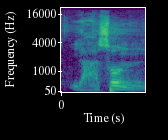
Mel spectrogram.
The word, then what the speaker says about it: 야손: 그대 교회가 출발을 합니다 야손 이제 그렇게 기록되 있지만 이것이 이제 영어식 발음으로는 제이슨이 되겠습니다 어 그 집에서 이제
